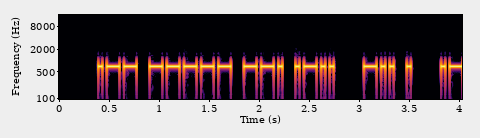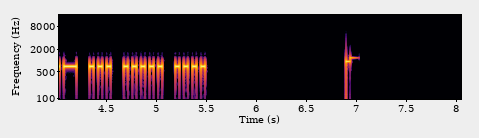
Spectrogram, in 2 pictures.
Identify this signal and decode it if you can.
Morse code, heard as a keyed tone, about 28 wpm, 700 Hz. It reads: W0GL DE WS5H
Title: USA Callsign DE Callsign - 4 Characters - 28wpm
